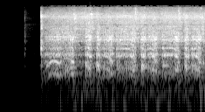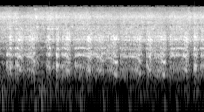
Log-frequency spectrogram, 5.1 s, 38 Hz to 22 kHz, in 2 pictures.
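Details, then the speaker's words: 2017 Volvo XC90, cranking with a scope and a vacuum transducer on the intake: steady fast even cranking, almost wanting to start, but never catching; crank-no-start condition. "uh H yeah I'm not sure if you can tell how it sounded uh almost like it wanted to start like it was hdden"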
